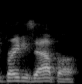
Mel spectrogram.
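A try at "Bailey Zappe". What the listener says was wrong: It's Bailey Zappi. It's Bailey. You keep calling him Brady.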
